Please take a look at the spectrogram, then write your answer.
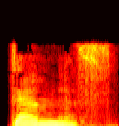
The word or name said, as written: damnously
